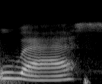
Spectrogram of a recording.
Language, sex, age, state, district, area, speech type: Kashmiri, female, 18-30, Jammu and Kashmir, Baramulla, rural, spontaneous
